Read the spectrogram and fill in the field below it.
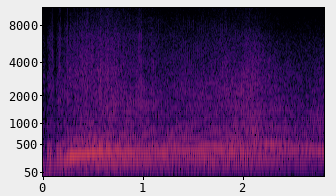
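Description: A car with an LS V8 engine revs hard, its deep roar climbing in pitch and holding steady, loud and close with no talking over it.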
